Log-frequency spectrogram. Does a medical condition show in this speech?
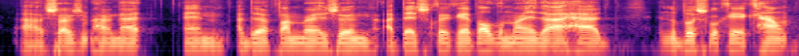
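Yes: gunshot injury to chin.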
